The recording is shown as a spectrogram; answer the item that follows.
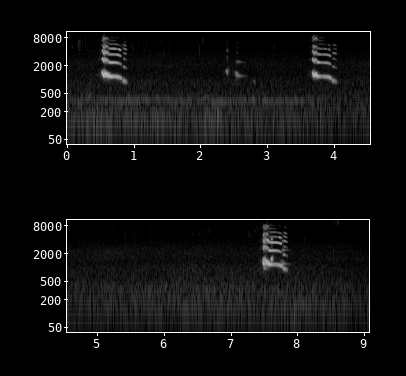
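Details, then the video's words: Black swan (Cygnus atratus) gives three high, bugling trumpet notes, each dropping slightly in pitch, about four seconds apart, with a softer note between and a low hum behind. "Black Swan Bird Call/Song"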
